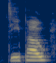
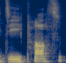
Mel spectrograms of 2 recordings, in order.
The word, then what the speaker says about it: Depot: Home home depot. Home Depot. Okay. I'm glad you don't say depot. No. I I kind of expect you to say deepot, but you don't.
